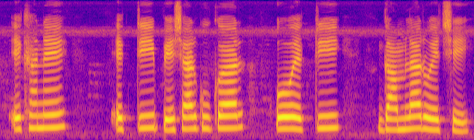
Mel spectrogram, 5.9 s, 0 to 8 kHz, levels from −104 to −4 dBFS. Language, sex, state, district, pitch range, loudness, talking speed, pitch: Bengali, female, West Bengal, Alipurduar, 235-265 Hz, -14 LUFS, 80 wpm, 250 Hz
